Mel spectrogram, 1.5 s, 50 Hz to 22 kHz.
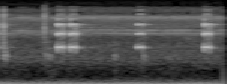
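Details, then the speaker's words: Ford Crown Victoria P71 police interceptor, power jumped straight to the door window motor with the engine idling: short, sharp metallic clicks and no motor whir. The motor is seized, bound up. "So, I'm just kind of jumping power to it, and it's not moving, but I can hear it clicking."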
